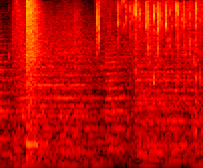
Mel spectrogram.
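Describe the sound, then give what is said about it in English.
A short, sharp cork pop, followed right away by a steady stream of liquid being poured into a glass, a produced sound effect, clear with no talking, lasting about two seconds. “I just know that it's following that little cork popping noise that we have with a pouring sound.”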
